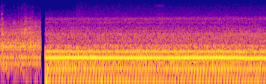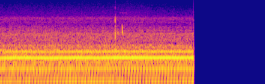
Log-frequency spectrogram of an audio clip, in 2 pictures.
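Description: A steady mechanical hum with two held low tones, starting abruptly about a second in and cutting off suddenly near the end.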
